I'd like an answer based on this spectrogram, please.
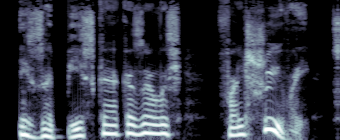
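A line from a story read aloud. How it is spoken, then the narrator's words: Plain. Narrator (Russian): спросил отец Браун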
